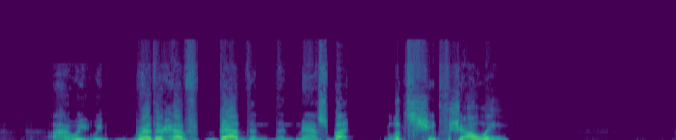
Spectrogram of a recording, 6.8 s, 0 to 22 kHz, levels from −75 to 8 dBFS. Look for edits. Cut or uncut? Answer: cut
